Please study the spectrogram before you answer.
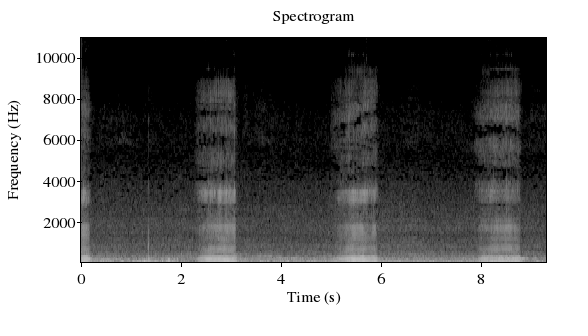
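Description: A Corgi puppy snores in loud, rasping breaths, about every three seconds.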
